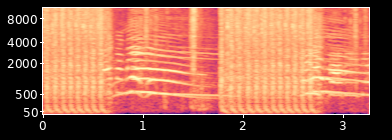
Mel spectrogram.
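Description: Gatling machine gun firing in two bursts of rapid, evenly spaced shots. A loud, wavering tonal cry fills the gap between the bursts and continues into the second one.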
